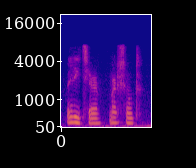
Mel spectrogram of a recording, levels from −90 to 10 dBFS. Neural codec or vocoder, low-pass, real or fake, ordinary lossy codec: codec, 16 kHz, 1.1 kbps, Voila-Tokenizer; 7.2 kHz; fake; Opus, 64 kbps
